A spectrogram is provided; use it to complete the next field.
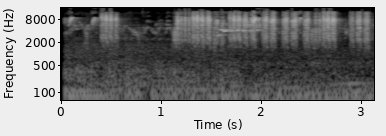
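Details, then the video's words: Several finches, including shaft-tailed finch, in an aviary chatter together in quick bursts of high, buzzy, overlapping chirps, with a brief thin whistle partway through and a faint low hum beneath. "Finches Bird Aviary | Bird Sounds"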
